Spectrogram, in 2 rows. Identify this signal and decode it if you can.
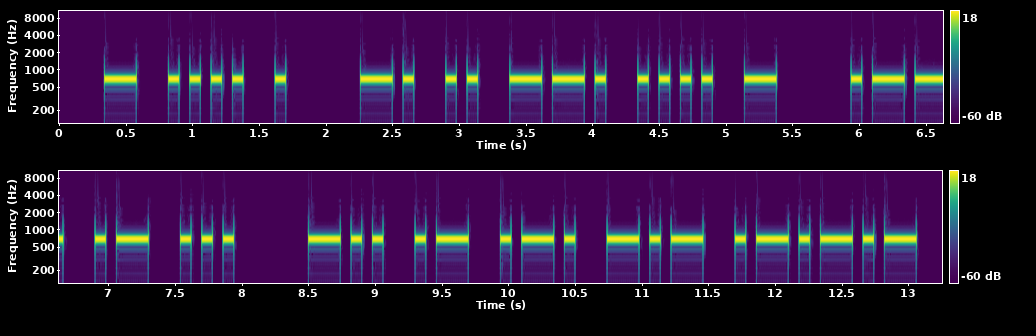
Morse code, heard as a keyed tone, about 15 wpm, 700 Hz. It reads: THE NIGHT WAS DARK.
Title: Sentences from Top 500 Words 15wpm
